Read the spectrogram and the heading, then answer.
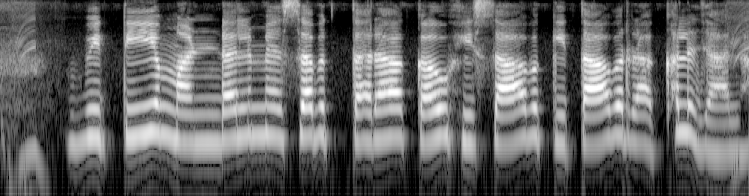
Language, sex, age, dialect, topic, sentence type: Bhojpuri, female, 18-24, Northern, banking, statement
